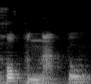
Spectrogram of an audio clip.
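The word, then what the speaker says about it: الحقنة: Ma ini posisinya sebagai badal, badal dari asyorotu yang dibaca dengan dhammah karena dia khobar, sehingga kita bacanya juga wal huknatu seperti itu ya.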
